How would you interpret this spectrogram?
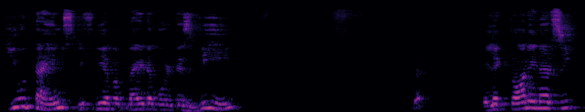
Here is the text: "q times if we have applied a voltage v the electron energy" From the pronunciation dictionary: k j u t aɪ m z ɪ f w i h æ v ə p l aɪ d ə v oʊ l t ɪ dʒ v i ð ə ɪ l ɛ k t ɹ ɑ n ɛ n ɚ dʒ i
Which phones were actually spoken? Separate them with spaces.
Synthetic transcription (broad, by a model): k j u t aɪ m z ɪ f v i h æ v ə p l aɪ d ə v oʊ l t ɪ z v i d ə ɪ l ɛ k t ɹ ɑ n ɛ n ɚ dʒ i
